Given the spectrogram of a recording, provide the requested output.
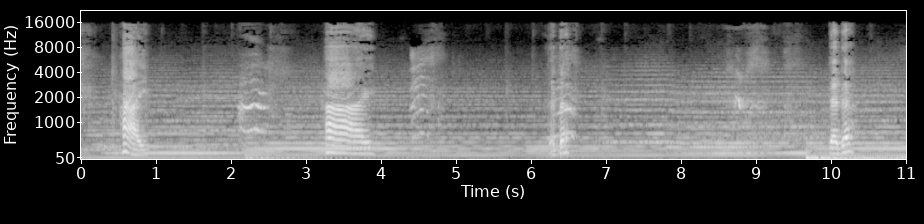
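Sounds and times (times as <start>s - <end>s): background music: 0.0s - 11.0s
cat meowing: 2.1s - 2.6s, 4.4s - 4.9s, 6.2s - 6.7s.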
